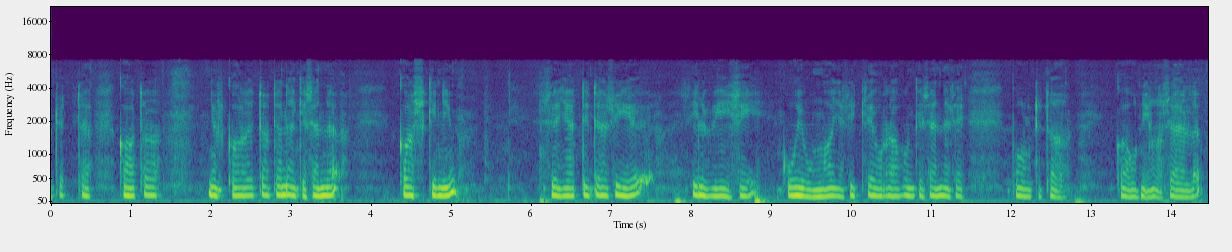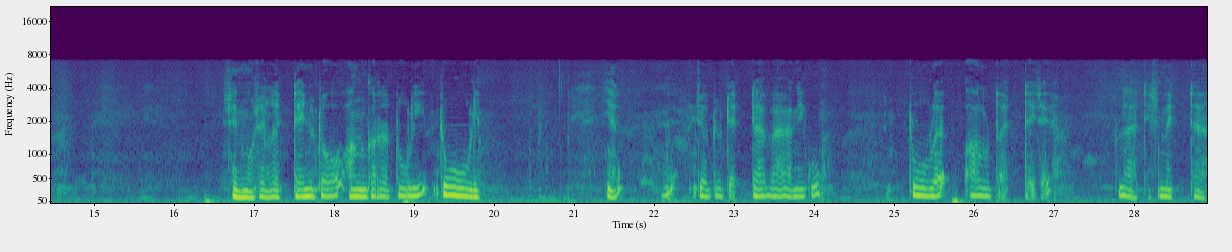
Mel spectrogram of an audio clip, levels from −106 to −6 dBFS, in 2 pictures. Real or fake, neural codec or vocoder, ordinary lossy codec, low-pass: fake; codec, 16 kHz, 16 kbps, FunCodec, trained on Chinese and English, 50 frames a second; none; 7.2 kHz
